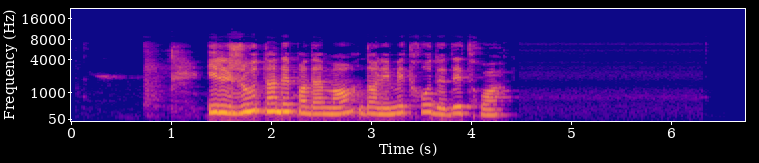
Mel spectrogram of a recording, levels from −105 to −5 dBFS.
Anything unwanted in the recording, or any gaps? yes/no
no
